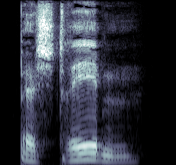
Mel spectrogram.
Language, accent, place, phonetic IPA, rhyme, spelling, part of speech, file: German, Germany, Berlin, [bəˈʃtʁeːbn̩], -eːbn̩, bestreben, verb, De-bestreben.ogg
- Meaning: to endeavor, to be eager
